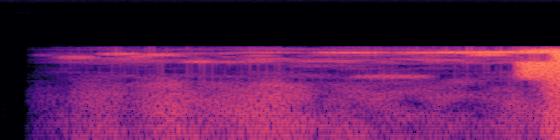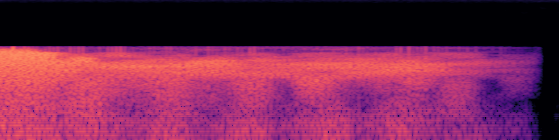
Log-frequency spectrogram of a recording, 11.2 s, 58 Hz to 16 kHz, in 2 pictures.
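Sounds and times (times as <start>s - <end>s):
sonified space plasma waves from the solar wind hitting Saturn's magnetic field: 5.2s - 10.9s.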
